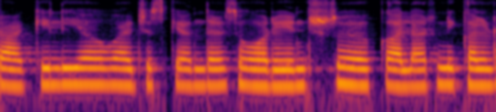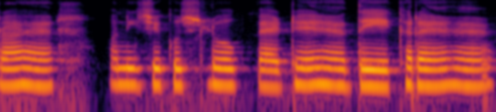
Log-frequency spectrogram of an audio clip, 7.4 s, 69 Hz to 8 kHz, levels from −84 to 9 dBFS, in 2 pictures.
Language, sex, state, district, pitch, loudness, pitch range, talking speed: Hindi, female, Odisha, Nuapada, 215 Hz, -16 LUFS, 210-220 Hz, 145 wpm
